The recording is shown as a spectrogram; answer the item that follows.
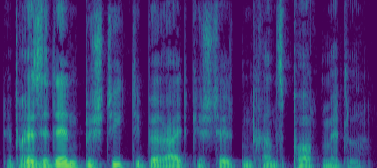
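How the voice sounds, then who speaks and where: An actor playing a terse, bitter Soviet insider answering questions in a radio play interview, speaking emphatically. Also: male voice, fairly low pitch, brisk, slightly rough, no room sound, studio quality. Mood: terse, assured.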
